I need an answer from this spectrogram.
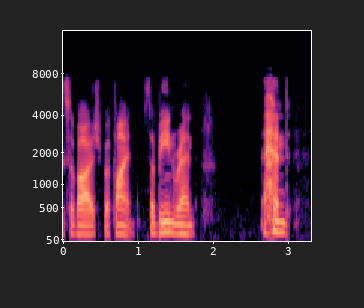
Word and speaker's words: Savage: like doing the pronunciations he's so Savage Opress to me but I've been converted to saying Sauvage but fine Sabine rent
